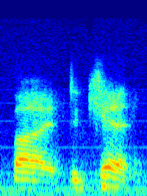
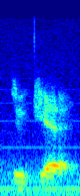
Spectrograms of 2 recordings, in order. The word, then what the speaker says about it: Duquette: But the one the ceremonial magic by Duquette, that's the one.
